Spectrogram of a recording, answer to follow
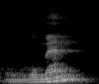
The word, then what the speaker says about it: women: MEN. That is pronounced differently. Women. Woman, we are talking about only one woman. But we are talking about more than one. That time we use MEN. Women. And the pronunciation is different.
